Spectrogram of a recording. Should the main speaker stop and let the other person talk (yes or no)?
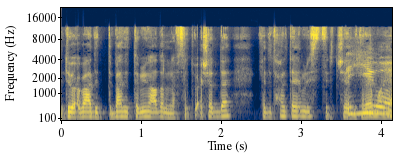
yes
